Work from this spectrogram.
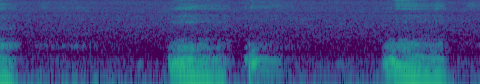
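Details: A Shiba Inu sleeping under a desk, snoring: three low, throaty, rasping snores with a falling pitch, two long and one short, about two to three seconds apart, in a quiet indoor room.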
